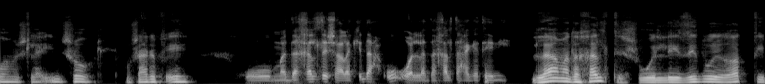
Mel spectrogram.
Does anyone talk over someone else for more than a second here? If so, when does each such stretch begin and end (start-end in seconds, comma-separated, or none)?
none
